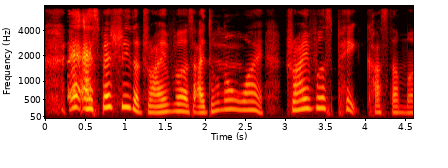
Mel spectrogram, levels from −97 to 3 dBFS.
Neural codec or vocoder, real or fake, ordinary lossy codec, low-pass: none; real; none; 7.2 kHz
